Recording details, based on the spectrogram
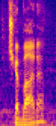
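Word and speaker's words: ciabatta: Chabatada. Chabatada. So yeah, that's Bro, I It's like an Italian word, so it probably has or looking at Julian's pronunciation.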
